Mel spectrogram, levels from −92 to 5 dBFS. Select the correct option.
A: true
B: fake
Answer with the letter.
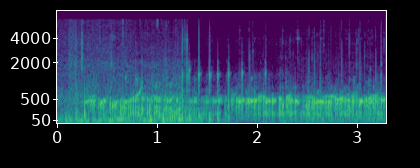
B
